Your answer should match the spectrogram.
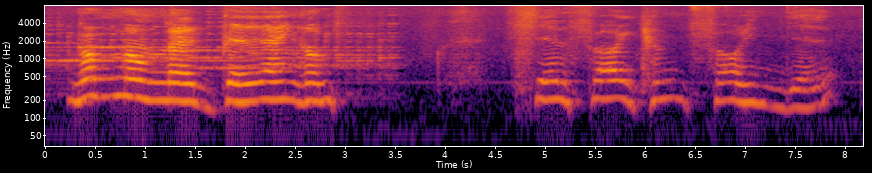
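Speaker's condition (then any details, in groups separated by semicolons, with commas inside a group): Cerebral palsy; spastic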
